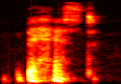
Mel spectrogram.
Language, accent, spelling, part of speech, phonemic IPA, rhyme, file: English, Southern England, behest, noun / verb, /bɪˈhɛst/, -ɛst, LL-Q1860 (eng)-behest.wav
- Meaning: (noun) 1. A command, bidding; sometimes also, an authoritative request; now usually in the phrase at the behest of and at one's behest 2. A vow; a promise; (verb) To promise; vow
